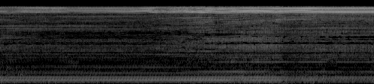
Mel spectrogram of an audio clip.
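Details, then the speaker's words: 1982 Porsche 924 Turbo, fuel pump relay jumped, engine not running: steady electric buzz with fast rattling pulse about four per second from the fuel distributor frequency valve; injectors deliver no fuel, owner suspects warm-up valve and no system pressure. "it's that frequency valve that's what making all the noise so I think it's the warmup valve I don't think it's creating any system pressure at all"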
